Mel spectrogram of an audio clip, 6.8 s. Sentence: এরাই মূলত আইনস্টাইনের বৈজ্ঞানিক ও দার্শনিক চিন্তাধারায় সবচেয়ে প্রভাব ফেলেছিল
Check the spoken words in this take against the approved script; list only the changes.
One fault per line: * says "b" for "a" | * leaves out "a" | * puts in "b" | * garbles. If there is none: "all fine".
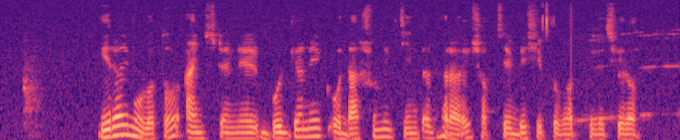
* puts in "বেশি"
